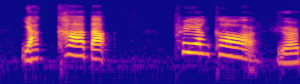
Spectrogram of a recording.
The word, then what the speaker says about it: 약하다: Again, we don't write it like this, but we don't write it like 약하다 because this is combined as 카. We don't write it like this, but still, this is how Korean people pronounce it. 약하다, 약하다.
